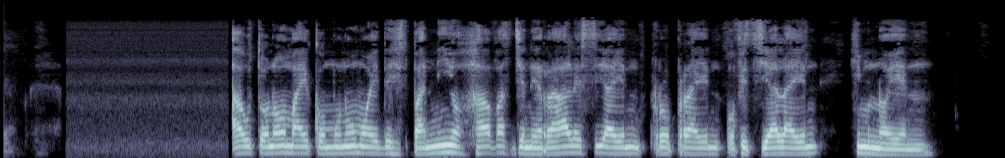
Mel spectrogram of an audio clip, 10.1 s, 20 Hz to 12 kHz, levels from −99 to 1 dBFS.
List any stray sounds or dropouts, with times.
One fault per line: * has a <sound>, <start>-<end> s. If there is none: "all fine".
all fine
